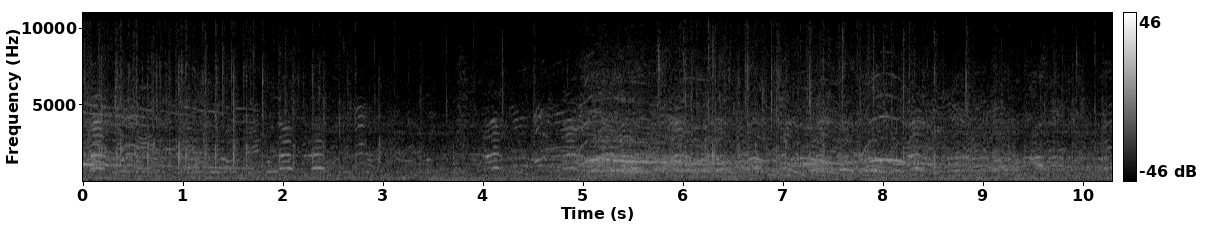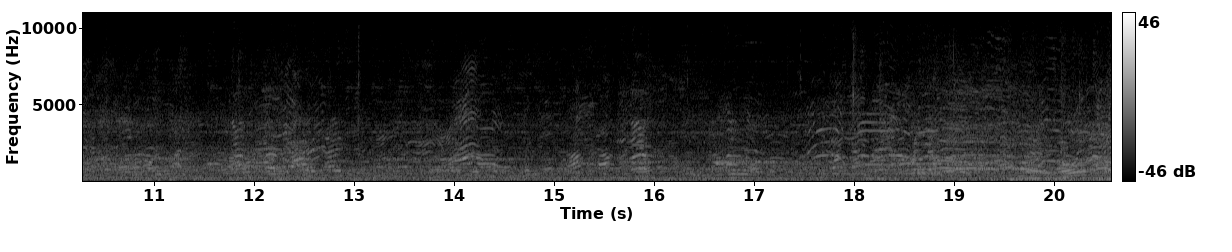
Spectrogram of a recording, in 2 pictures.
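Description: A crowd of spectators cheers and shouts nearby, outdoors.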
